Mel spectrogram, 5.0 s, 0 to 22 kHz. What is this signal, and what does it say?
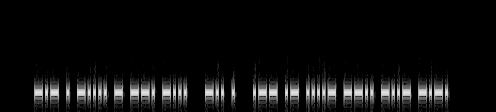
Morse code, heard as a keyed tone, about 46 wpm, 700 Hz. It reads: KE6TGB DE WA4ZXC
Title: USA Callsign DE Callsign 45wpm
